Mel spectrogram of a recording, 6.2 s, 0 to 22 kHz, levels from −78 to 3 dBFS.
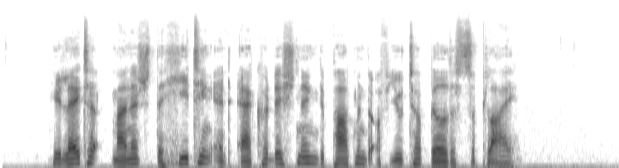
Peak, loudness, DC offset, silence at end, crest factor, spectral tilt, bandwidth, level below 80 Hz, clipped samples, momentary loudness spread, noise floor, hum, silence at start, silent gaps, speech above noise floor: -8 dBFS; -26 LUFS; under 0.1%; 1.05 s; 20 dB; -5 dB/octave; 15 kHz; -48 dBFS; under 0.1%; 8 LU; -56 dBFS; none; 0.5 s; none; 30 dB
